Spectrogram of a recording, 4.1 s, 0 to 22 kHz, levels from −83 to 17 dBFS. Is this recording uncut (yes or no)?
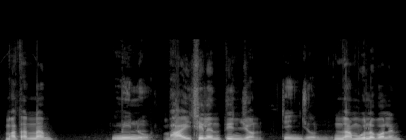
no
